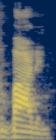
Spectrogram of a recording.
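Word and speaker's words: Baden: দেওয়া আছে যেমন হচ্ছে বার্ডেন এই বিটা হচ্ছে শব্দের শুরুতে আছে যার কারণে ব এর মত উচ্চারিত হয়েছে বার্ডেন আর এই এখানে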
